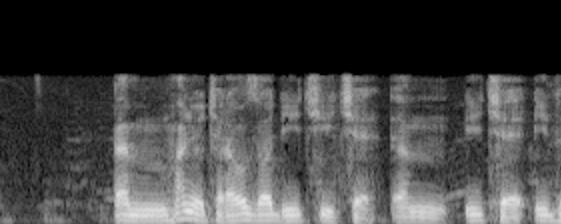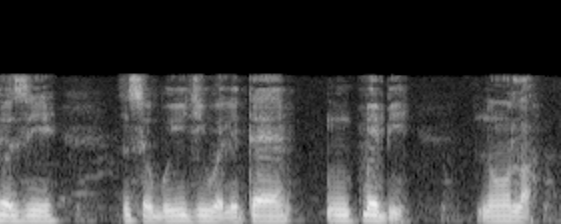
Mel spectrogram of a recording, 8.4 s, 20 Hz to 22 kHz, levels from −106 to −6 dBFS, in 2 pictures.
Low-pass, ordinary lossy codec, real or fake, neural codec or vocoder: 5.4 kHz; AAC, 32 kbps; fake; vocoder, 44.1 kHz, 128 mel bands every 256 samples, BigVGAN v2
